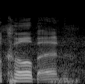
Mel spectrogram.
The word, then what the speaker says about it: Cockburn: if you're going to mention me, it's pronounced without the CK. So that's from Joe Coburn, whose name's spelt Cockburn.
